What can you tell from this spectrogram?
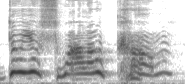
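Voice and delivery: high, slow, hammed-up creepy voice; Jeff Stacy voice. Mocking the predator's message, slow high voice. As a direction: drag it out in a high mock leer. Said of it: "my Jeff Stacy voice".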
